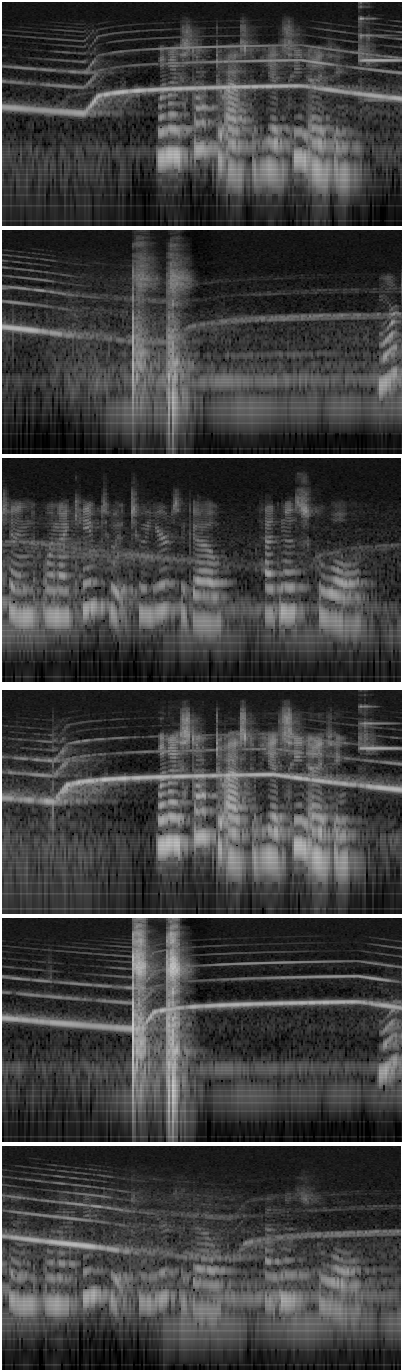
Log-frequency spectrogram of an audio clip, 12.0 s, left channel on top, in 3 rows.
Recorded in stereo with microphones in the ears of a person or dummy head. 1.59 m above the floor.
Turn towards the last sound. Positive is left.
turn(degrees=65)  # may be behind; listen again after turning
